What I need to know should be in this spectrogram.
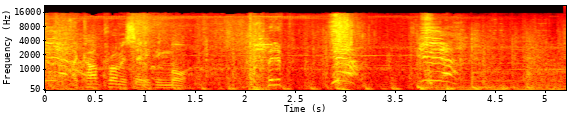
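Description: Swords clash and strike in a short fight.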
